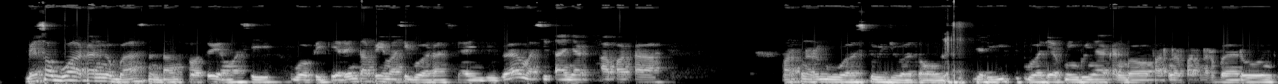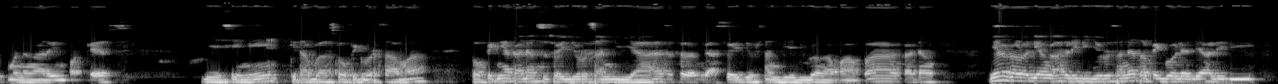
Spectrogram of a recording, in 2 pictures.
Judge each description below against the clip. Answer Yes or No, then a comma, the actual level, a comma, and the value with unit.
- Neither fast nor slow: No, fast, 155 wpm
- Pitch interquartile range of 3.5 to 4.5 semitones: Yes, average, 3.8 semitones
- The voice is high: No, low, 110 Hz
